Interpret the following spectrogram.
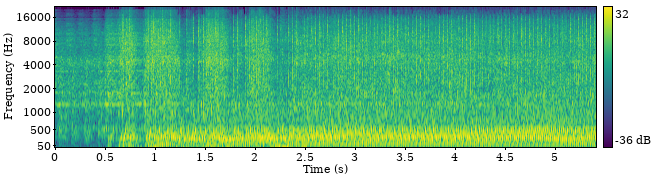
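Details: Air-cooled VW Beetle engine sitting two years, on a start stand, fuel squirted into the carburettor: starter cranks, engine catches and runs unevenly at fast idle, then starves; not enough gas added.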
